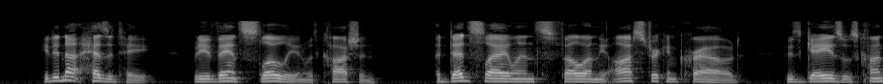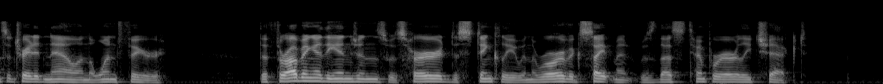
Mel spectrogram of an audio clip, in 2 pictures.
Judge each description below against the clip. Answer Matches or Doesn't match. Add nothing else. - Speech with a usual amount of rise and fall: Matches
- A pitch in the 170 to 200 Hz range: Doesn't match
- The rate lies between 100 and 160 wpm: Matches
